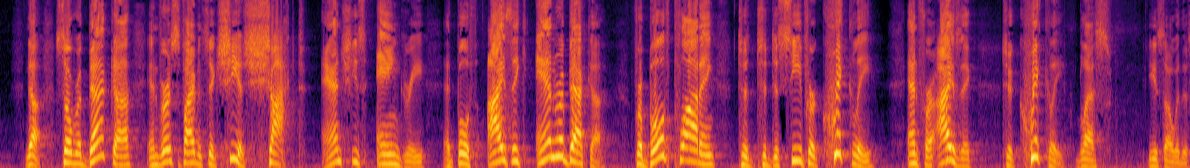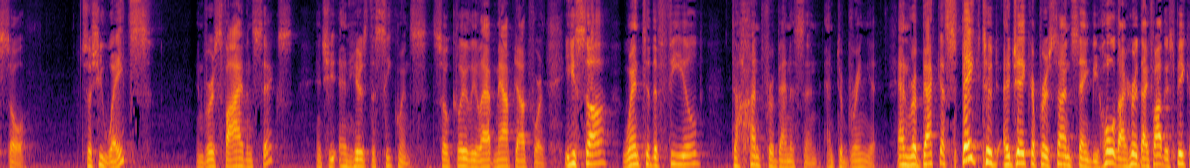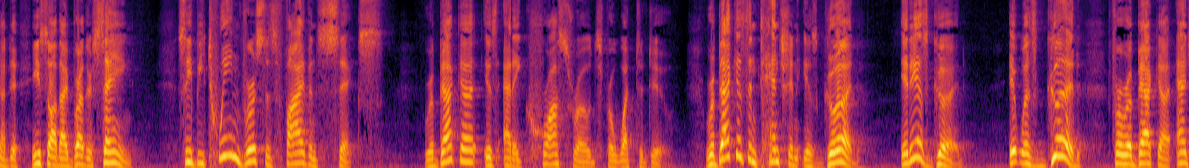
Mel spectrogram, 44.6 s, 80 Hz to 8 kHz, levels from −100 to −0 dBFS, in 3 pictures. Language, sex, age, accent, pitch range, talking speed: English, male, 60-79, American, 110-175 Hz, 155 wpm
